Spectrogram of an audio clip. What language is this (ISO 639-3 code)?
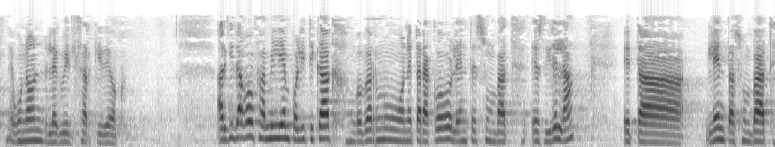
eus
